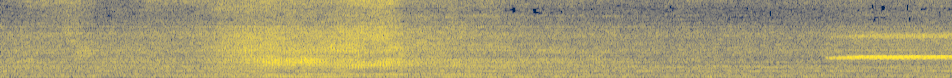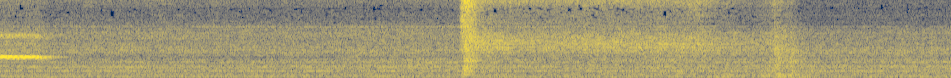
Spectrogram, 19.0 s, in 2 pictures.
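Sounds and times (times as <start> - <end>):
train running rumble: 0.0 - 19.0
high steady squeal: 8.2 - 10.2.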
